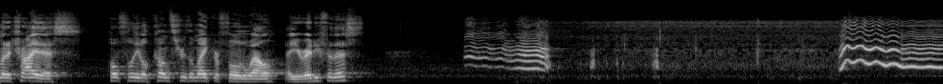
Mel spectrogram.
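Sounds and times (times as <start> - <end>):
speech: 0.0 - 3.7
recording of a jackal howling: 4.6 - 5.6, 8.4 - 9.4.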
